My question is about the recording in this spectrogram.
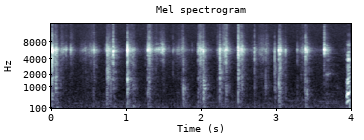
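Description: A deck of tarot cards being shuffled by hand: a quick, irregular patter of card slaps and riffles, about five or six a second.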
